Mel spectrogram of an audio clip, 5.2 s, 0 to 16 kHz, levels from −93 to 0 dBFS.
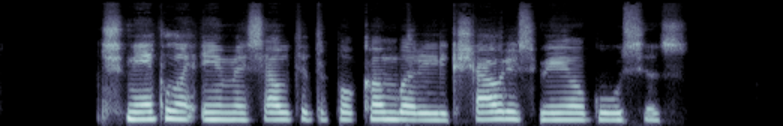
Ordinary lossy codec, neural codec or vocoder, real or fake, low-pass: MP3, 96 kbps; codec, 32 kHz, 1.9 kbps, SNAC; fake; 14.4 kHz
